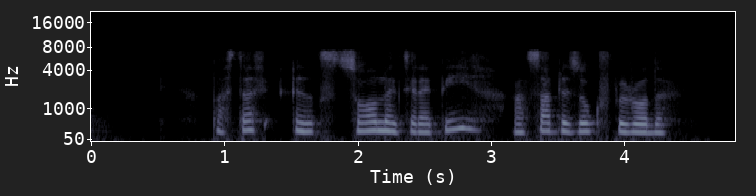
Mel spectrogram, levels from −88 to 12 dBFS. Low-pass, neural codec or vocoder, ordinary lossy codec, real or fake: 7.2 kHz; codec, 16 kHz, about 1 kbps, DyCAST, with the encoder's durations; Opus, 24 kbps; fake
